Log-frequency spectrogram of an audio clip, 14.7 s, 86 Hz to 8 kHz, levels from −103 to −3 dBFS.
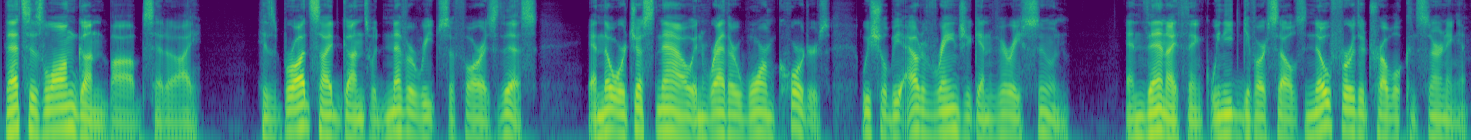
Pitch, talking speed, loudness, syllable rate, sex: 90 Hz, 195 wpm, -22 LUFS, 5.0 syllables/s, male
